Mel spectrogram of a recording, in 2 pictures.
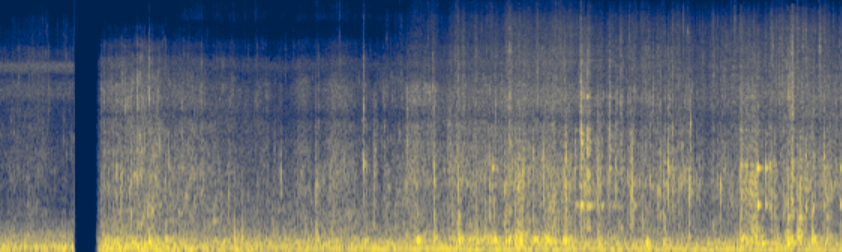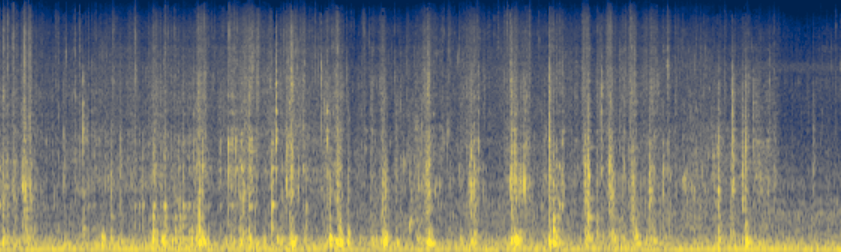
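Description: Water, mud and small fish sloshing and splashing as a plastic container of catch is tipped out into a plastic crate, in many irregular splashes that grow more frequent towards the end, over a steady low rumble.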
